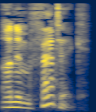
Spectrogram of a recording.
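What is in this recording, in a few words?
"unemphatic", British English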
